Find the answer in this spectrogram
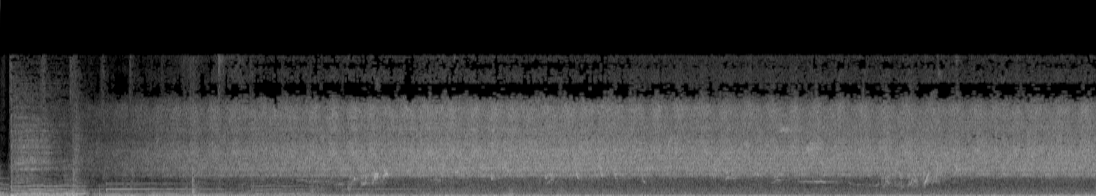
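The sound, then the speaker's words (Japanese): A Japanese bush warbler sings in the opening seconds, with clear whistled phrases, over a loud, unbroken outdoor drone of cicadas that fills the whole recording, in late July. “ウグイスね、ずっと鳴いてるのね。”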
